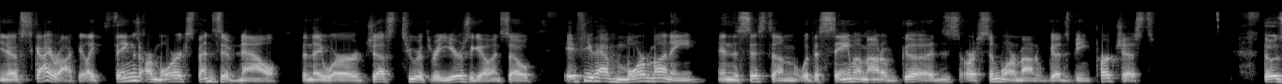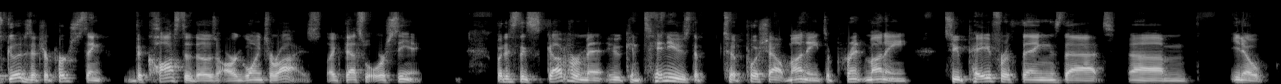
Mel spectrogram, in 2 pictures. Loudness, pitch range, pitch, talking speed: -19 LUFS, 95-120 Hz, 105 Hz, 190 wpm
